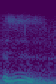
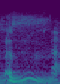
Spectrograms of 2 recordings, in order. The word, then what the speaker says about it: Sze: Joe, what is the fellow's name? And he says, Zzz. I said, what? He says, Zzz. I says, how do you spell it? He says, S-Z-E.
